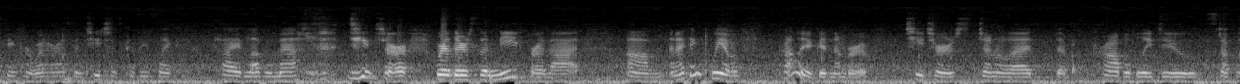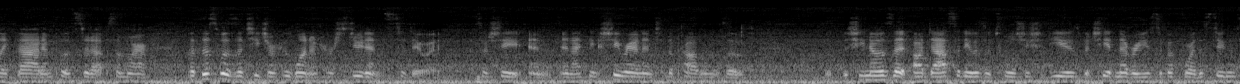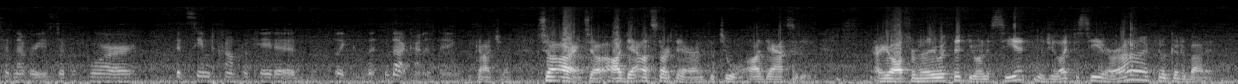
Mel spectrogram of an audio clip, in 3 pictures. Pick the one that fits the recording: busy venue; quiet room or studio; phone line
busy venue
